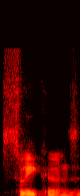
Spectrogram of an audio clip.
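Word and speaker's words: Suicune: the name's name is composed of two Japanese words sui meaning water and being meaning monarch just say those two words and you've correctly pronounced sui Coon's name.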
